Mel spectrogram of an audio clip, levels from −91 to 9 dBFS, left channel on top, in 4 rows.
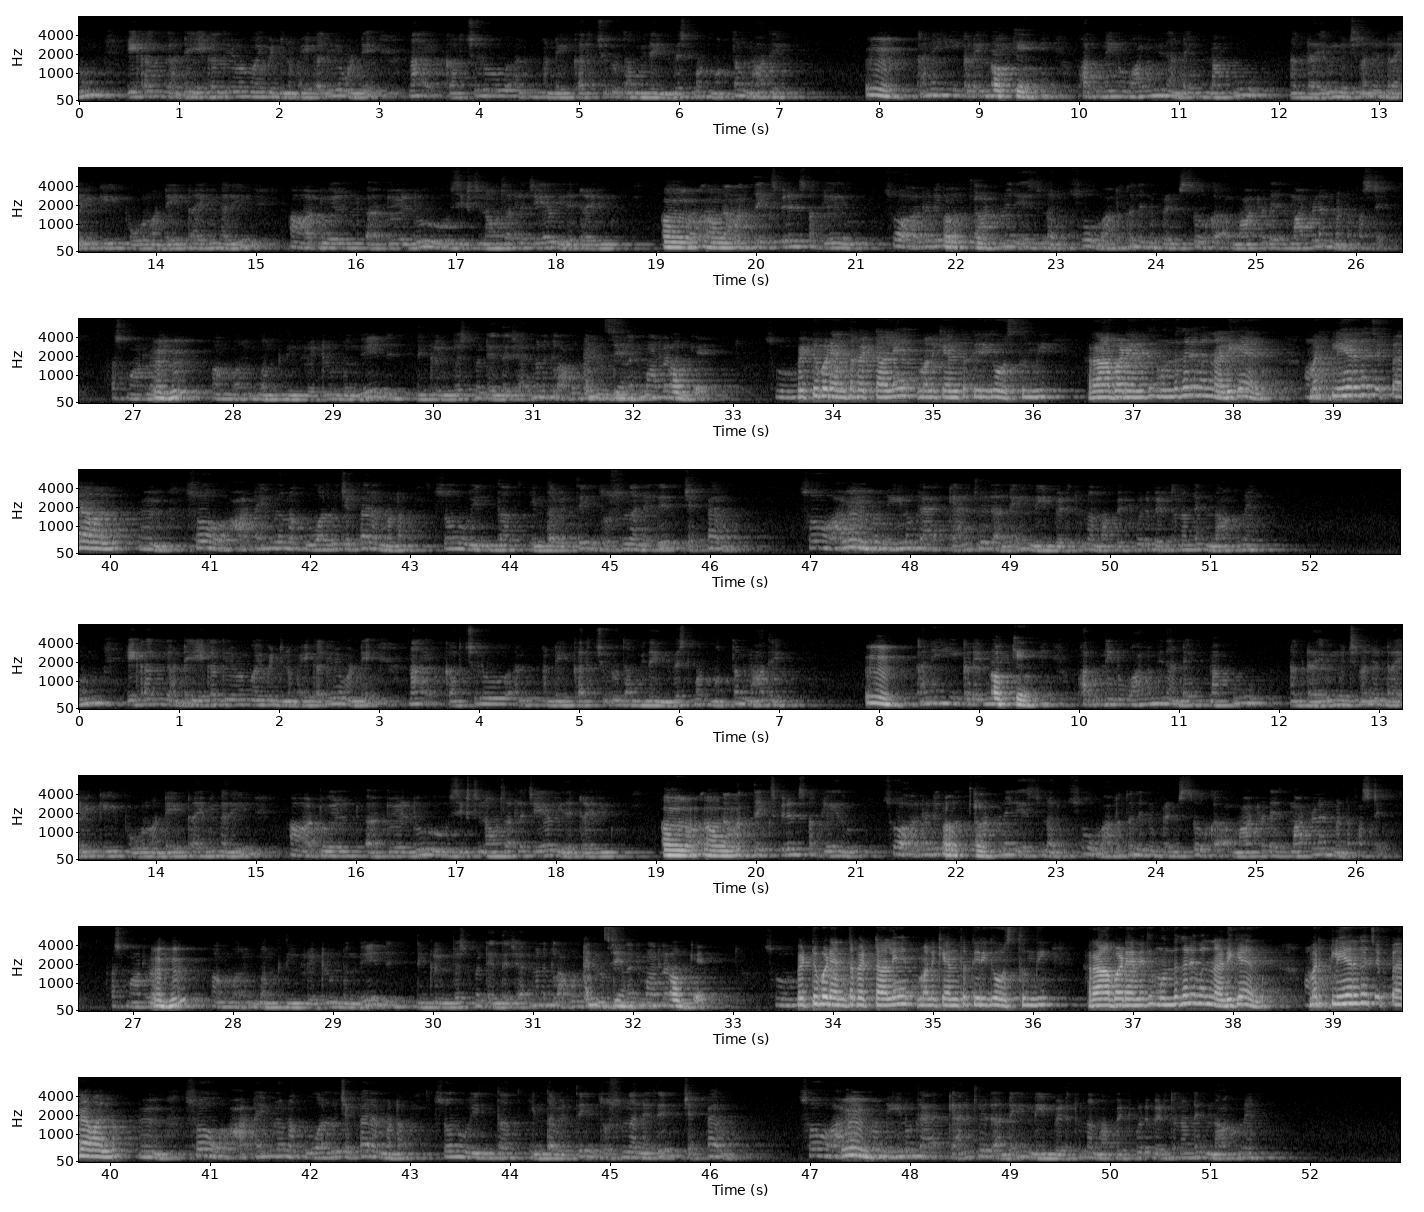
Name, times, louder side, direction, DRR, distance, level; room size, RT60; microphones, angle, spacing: voice 1, 0.0-7.0 8.4-11.8 12.1-18.6 19.1-21.0 21.3-26.3 26.8-27.4 27.8-32.6 33.3-34.3 38.7-39.0 40.3-46.2 46.9-51.4, right 1 dB, 45° right, 0 dB, 1.6 m, -40 dB
voice 2, 7.9-8.3 9.1-9.6 19.1-19.9 21.9-22.4 27.2-27.5 31.5-32.0 32.4-32.7 33.7-36.2 36.6-38.4 38.8-40.1 47.3-47.6, right 5 dB, 75° right, 8 dB, 0.4 m, -27 dB
8.3 x 5.1 x 5.1 m, 1.2 s
head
